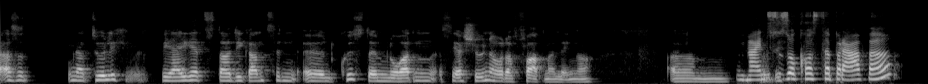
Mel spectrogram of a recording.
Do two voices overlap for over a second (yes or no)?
no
